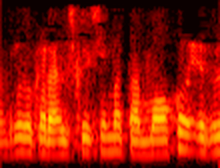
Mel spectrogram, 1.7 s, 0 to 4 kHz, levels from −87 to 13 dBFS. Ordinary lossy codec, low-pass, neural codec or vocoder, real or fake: MP3, 16 kbps; 3.6 kHz; none; real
